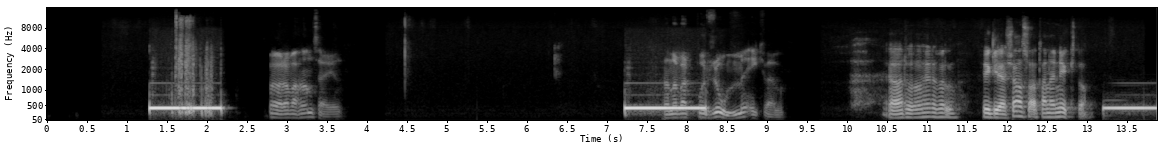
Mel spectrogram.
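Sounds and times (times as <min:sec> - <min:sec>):
telephone ringing tone: 0:01.3 - 0:02.2, 0:07.2 - 0:08.3, 0:13.2 - 0:13.8
speech: 0:02.8 - 0:03.8, 0:07.8 - 0:09.3, 0:10.4 - 0:13.3.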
